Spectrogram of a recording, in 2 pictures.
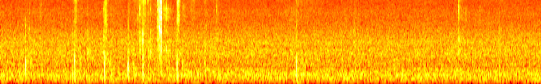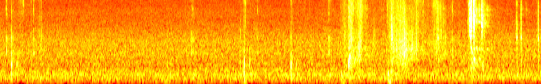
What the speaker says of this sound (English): I don't like hearing footsteps.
